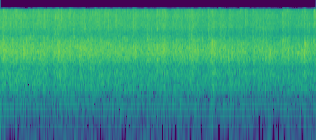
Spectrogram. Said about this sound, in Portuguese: Diga o nome da coisa principal. Jesus, aplaudo ele bem forte.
